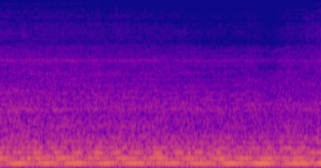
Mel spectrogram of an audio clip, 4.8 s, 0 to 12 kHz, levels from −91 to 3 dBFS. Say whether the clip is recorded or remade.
recorded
